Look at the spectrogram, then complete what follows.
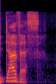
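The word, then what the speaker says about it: Dafydd: I think it's actually Daveth, I believe. – There's a thith? – Yeah, it's a Welsh name, I believe. – Okay, Daveth Abhugh.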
